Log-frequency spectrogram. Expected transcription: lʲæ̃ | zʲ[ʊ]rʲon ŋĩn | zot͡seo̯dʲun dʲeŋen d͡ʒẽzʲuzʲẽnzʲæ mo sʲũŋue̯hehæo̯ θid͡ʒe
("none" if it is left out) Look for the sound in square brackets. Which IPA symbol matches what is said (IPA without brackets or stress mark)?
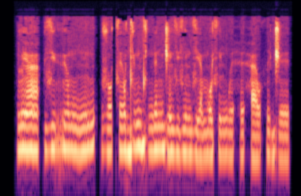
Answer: u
